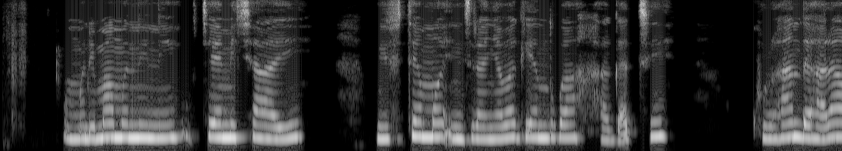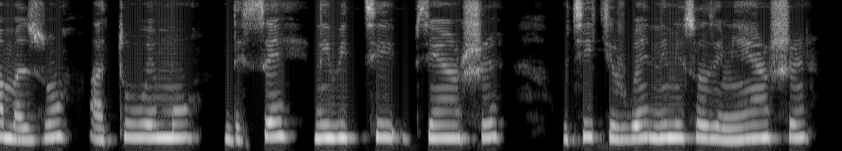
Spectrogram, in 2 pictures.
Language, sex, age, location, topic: Kinyarwanda, female, 25-35, Huye, agriculture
